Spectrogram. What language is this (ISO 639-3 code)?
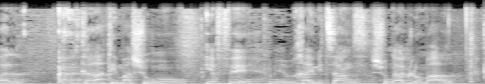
heb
